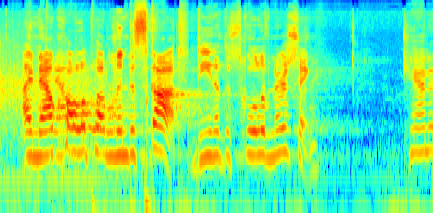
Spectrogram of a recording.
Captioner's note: applause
